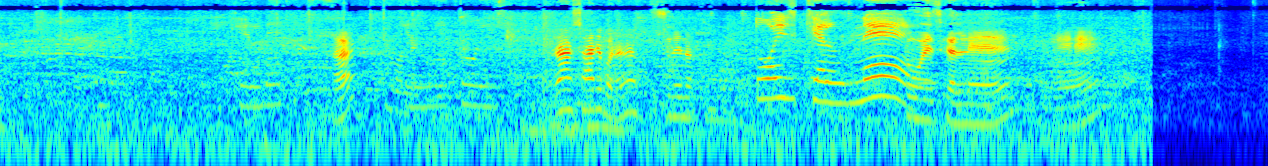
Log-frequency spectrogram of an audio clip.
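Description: A young boy talks brightly close by.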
